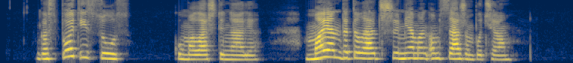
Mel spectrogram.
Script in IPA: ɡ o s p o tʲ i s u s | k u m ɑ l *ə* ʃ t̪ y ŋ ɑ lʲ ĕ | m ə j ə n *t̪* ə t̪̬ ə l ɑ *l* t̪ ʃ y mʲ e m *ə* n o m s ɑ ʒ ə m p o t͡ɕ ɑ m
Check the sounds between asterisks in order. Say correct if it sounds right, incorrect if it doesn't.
incorrect: ɑ, incorrect: d̪, incorrect: none, correct

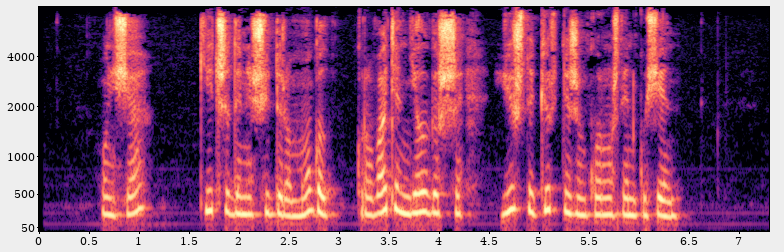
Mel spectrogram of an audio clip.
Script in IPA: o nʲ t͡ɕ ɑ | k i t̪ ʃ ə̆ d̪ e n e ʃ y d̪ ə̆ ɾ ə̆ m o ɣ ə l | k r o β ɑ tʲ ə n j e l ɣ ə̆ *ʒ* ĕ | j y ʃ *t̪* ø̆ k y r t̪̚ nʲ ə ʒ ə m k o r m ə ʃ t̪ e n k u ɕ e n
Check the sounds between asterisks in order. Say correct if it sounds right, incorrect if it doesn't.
incorrect: ʃ, correct

